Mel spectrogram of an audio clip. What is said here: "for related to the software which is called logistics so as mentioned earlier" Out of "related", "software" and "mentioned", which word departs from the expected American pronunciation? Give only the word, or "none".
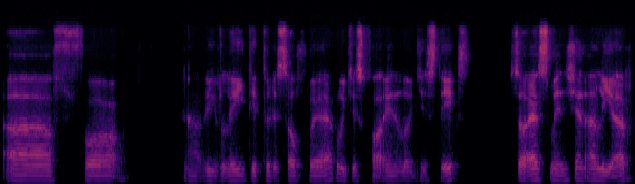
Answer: mentioned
